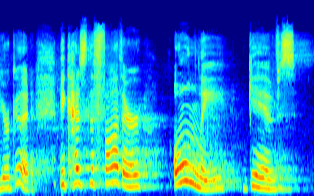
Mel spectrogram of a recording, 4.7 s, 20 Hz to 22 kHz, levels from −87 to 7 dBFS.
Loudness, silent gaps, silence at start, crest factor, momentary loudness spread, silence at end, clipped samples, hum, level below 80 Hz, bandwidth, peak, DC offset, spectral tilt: -18 LUFS; none; 0 s; 16 dB; 15 LU; 0.25 s; under 0.1%; none; -74 dBFS; 14 kHz; -2 dBFS; under 0.1%; -3 dB/octave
